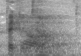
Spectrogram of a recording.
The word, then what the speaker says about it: Fatone: Fatone. – It's pronounced Fatone.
